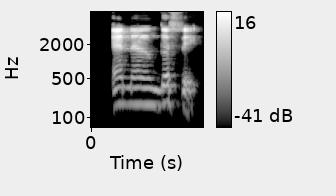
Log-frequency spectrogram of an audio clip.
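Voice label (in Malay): "analgesik", Malay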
